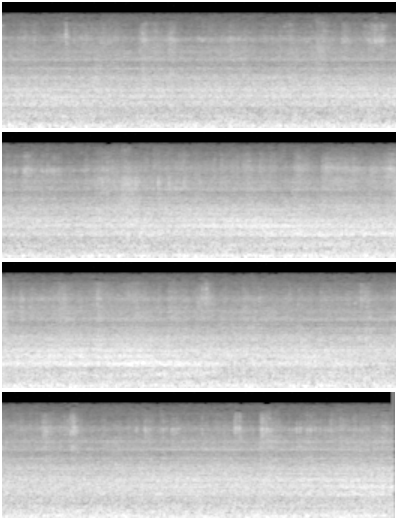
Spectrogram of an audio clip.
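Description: Freight train wagons rolling past: a steady rumble of steel wheels on rails with faint light ticks, a little louder in the middle.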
